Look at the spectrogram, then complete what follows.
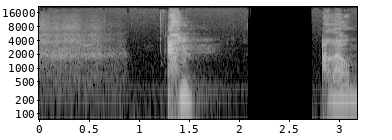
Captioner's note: clears throat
